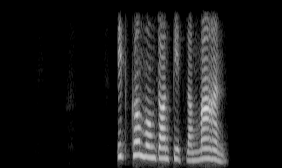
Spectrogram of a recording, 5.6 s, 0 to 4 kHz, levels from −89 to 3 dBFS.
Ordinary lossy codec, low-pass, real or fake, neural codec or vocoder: none; 3.6 kHz; fake; codec, 16 kHz, 0.2 kbps, FocalCodec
